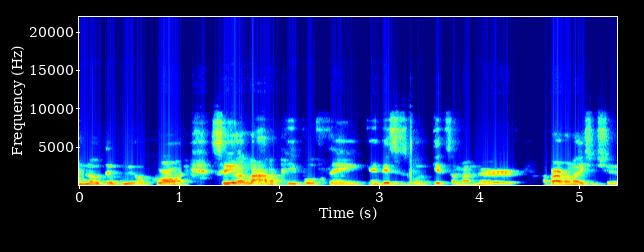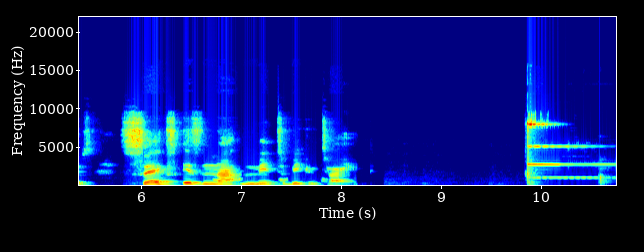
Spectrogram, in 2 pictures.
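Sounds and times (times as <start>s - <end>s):
speech: 0.1s - 8.2s
bright metallic bell struck: 9.8s - 10.7s.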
